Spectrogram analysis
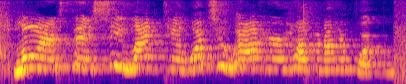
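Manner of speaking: high, fast accusing. Retold or imitated. Mika accusing Cece over Lauren's crush, high quick accusation. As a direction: throw it in her face, high and quick. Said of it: "she was like".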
